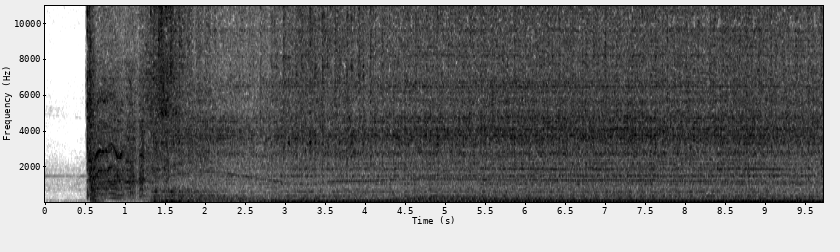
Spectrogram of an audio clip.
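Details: 1997 Ford F-150 "Big Block Lightning" with a swapped EFI 460 V8, idling with no load on the old fuel pressure regulator (about 37 psi key-on) before an Aeromotive adjustable regulator is fitted; it cranks, catches, and idles steady with a slightly uneven pulse, cause unconfirmed.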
